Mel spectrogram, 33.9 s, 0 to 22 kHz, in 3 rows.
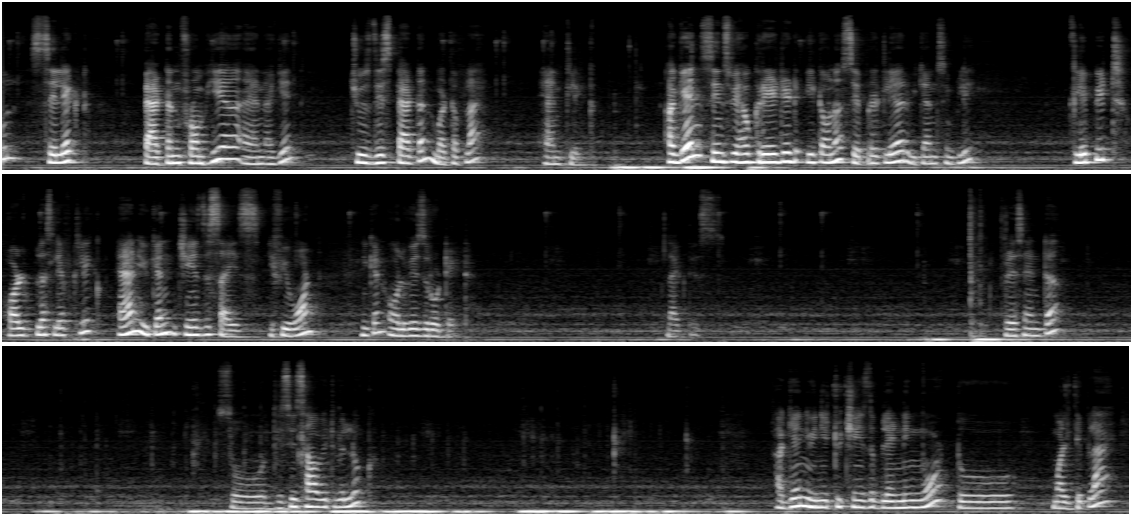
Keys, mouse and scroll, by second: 0.1 alt+click, 6.8 ctrl+alt+d, 7.9 alt+click, 11.7-21.0 alt+drag, 21.0 Return, 23.0 ctrl+=, 24.4 Right, 28.4 Up, 30.9 click, 33.2 click.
